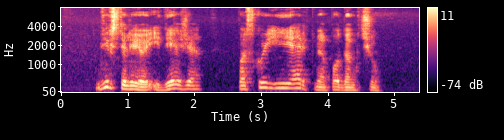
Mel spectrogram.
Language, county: Lithuanian, Kaunas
